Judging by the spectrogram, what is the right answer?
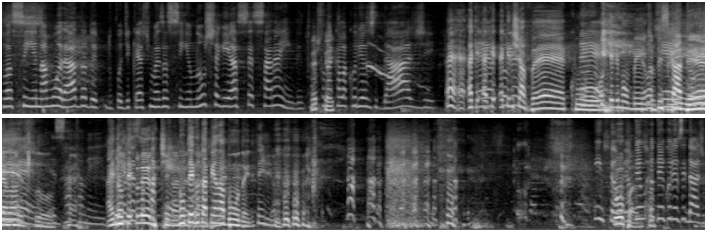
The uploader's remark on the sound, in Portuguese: (Faculdades Integradas Coração de Jesus), dando uma palestra sobre a nova tendência de mídia, os podcasts, que consistiu em nada mais nada menos que uma “gravação ao vivo” do nosso programa como todos da palestra como convidados.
